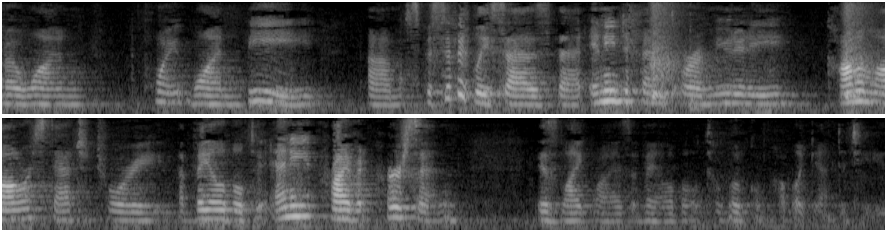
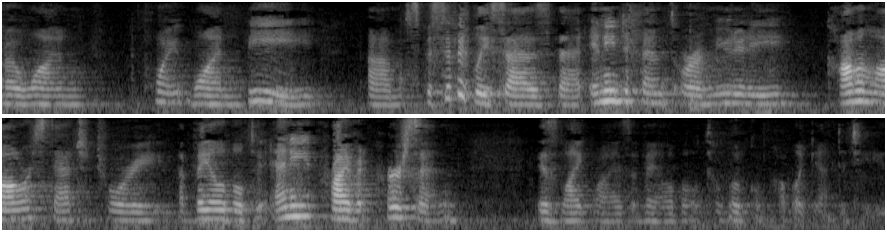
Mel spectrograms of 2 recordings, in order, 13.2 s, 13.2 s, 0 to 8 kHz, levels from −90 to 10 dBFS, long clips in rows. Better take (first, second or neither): second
